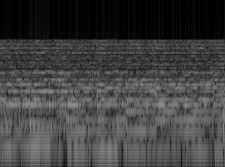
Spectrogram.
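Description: Background music with held chords that change every half second or so.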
